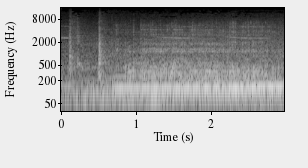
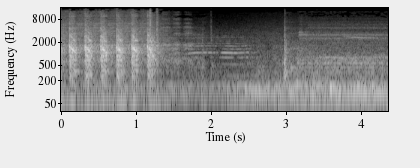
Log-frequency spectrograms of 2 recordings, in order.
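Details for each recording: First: 1991 Honda CRX Si with JDM B16A swap, no-start: starter cranks steadily at about four beats a second with no firing; cranks but won't start, apparently out of fuel. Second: 1991 Honda CRX Si with a JDM B16A swap, no-start fixed once proper fuel pressure and fuel were present: rhythmic cranking at about two pulses a second, a pause, then it cranks again and fires; a misfire still remains.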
